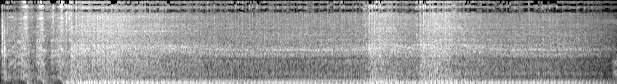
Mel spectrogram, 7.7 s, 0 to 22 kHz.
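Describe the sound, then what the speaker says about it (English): A Harley-Davidson Milwaukee-Eight 114 on factory exhaust cranks briefly, then fires up from cold and settles into a loud, lumpy V-twin idle with a couple of throttle blips, close by. "Here's a cold startup with factory exhaust."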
